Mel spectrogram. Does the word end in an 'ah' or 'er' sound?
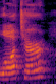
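er. The word ends with an 'er' sound. "change the E R ending words"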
